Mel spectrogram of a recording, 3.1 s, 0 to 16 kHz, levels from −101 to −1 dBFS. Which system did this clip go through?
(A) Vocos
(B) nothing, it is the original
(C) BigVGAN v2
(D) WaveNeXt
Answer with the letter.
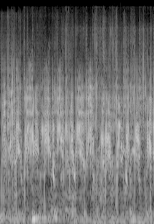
C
